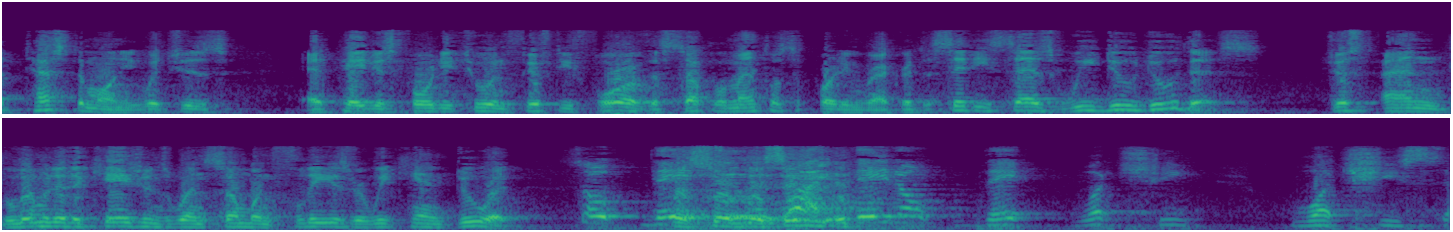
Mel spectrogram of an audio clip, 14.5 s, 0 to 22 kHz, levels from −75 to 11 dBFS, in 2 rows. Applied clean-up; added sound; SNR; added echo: none; none; none; none.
